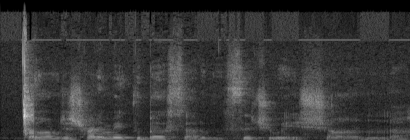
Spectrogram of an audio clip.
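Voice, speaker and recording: Noticeable background noise surrounds a woman talking at a moderate speed. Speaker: vlogger. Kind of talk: casual vlog talk.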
